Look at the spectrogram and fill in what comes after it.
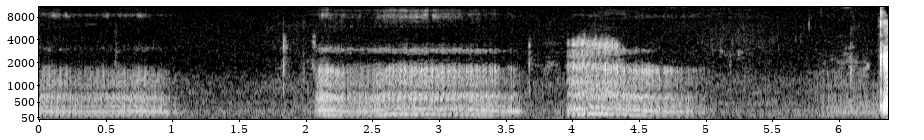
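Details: Yorkshire Terrier growling during a tug-of-war game: low, steady, harmonic growls held for about a second at a time, separated by quiet pauses, with a sharp noise at the very end.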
